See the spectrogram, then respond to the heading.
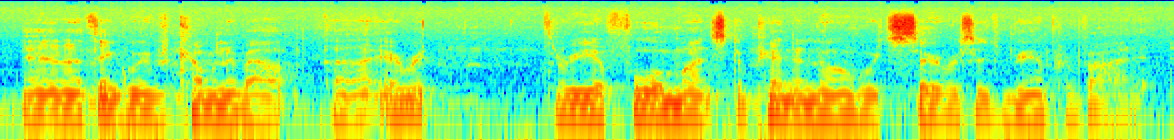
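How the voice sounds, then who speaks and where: With noticeable background noise behind him, a man with an American accent talks at a fairly quick pace, hardly pausing, in a monotone, flat intonation. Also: medium pitch for a man. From United States. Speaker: army veteran, clinic patient. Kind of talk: testimony. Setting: virtual fundraiser video.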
